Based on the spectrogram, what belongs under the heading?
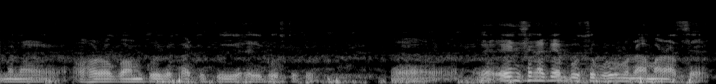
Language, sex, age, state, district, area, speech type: Assamese, male, 60+, Assam, Golaghat, urban, spontaneous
